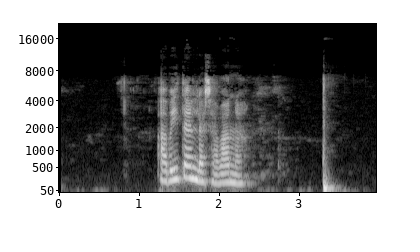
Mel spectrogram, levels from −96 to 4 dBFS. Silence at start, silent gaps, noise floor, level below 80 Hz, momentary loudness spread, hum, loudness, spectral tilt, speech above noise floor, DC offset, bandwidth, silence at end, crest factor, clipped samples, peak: 1.25 s; none; -56 dBFS; -32 dBFS; 12 LU; none; -15 LUFS; -4 dB/octave; 42 dB; under 0.1%; 7.8 kHz; 0.5 s; 18 dB; under 0.1%; 0 dBFS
